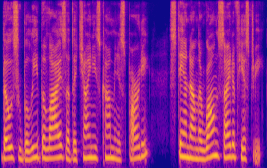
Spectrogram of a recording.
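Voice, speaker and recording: A woman reading scripted news as a newsreader, in a measured, formal manner. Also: mid-range voice, steady tone, dry recording, clean studio sound. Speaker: news reader.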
